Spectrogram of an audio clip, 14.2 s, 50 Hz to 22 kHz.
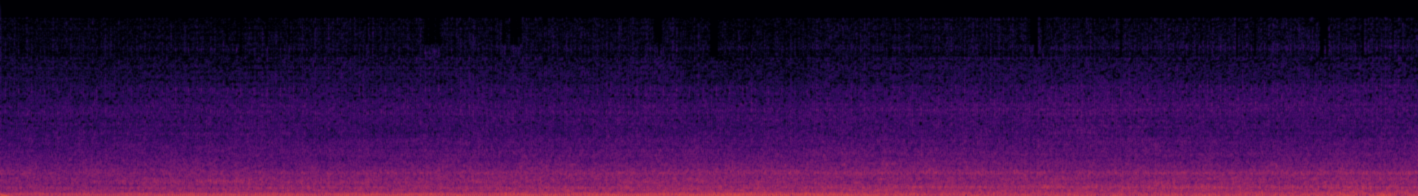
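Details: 2022 Toyota Avalon at idle with a steady but slightly uneven, loping beat; complaint is engine misfire with check-engine and traction lights, multiple misfire; ignition coil trigger on cylinder six being scoped, injector suspected.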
